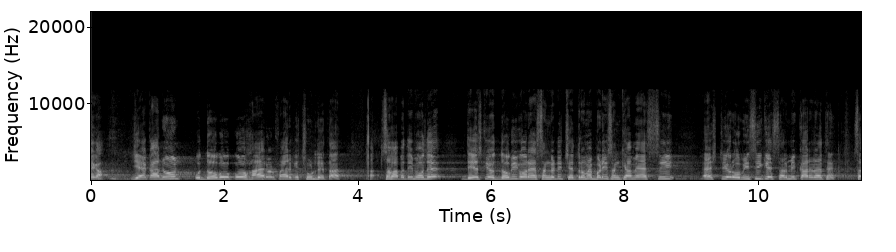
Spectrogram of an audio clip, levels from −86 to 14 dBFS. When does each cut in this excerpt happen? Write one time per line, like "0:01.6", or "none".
none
